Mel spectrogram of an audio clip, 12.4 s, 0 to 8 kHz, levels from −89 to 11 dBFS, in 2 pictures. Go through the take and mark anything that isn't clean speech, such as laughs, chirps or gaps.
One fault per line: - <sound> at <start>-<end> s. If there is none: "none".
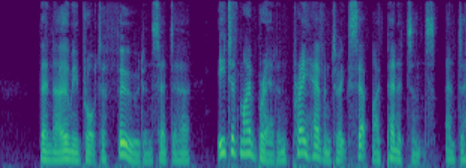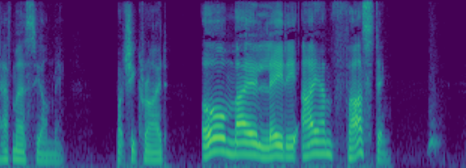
- whoosh at 11.9-12.2 s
